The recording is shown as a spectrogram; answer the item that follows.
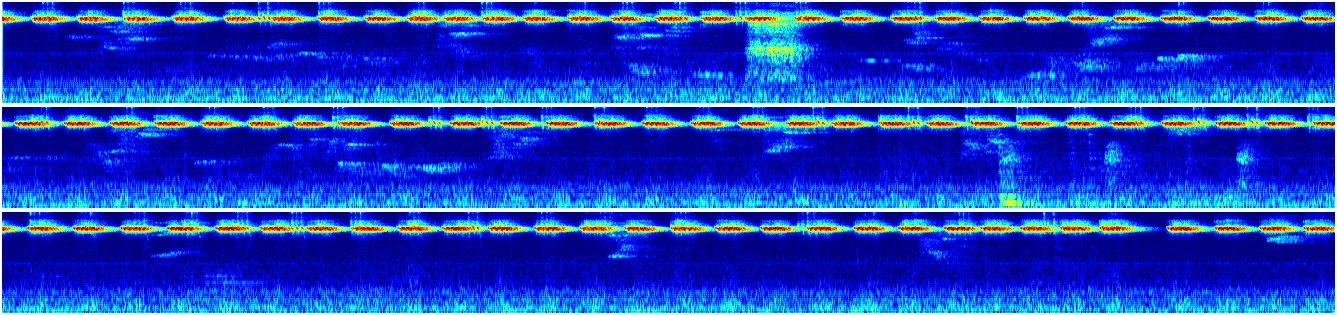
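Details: A cricket, recorded as genuine chirping for songbird tutoring, keeps up a continuous high, rhythmic pulsing for twenty seconds, broken by brief dips, with faint short chirps and a click behind it.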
